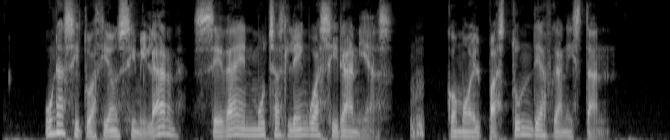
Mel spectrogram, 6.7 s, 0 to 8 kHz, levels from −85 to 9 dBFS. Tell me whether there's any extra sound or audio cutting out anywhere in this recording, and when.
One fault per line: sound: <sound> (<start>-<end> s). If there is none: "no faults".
sound: laugh (4.1-4.2 s)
